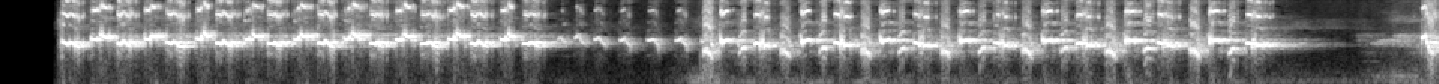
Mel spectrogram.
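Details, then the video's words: Yellow-vented bulbul in a long rapid song used as a lure to get other bulbuls singing: fast bubbling trilled notes around a steady pitch, a brief pause near three seconds, then another dense rattling run that fades out. "SUARA trucukan gacor ROPEL PANJANG pancingan trucukan agar bunyi"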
